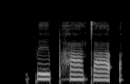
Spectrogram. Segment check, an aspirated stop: present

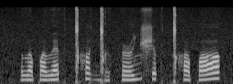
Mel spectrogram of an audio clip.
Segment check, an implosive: absent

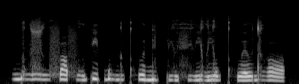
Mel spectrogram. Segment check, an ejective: absent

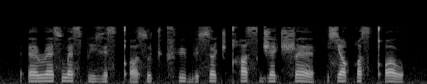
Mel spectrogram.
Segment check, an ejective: present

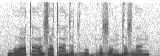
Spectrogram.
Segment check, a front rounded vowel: absent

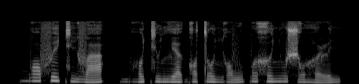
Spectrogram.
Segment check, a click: absent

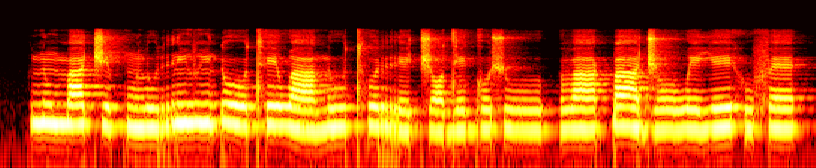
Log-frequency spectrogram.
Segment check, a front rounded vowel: absent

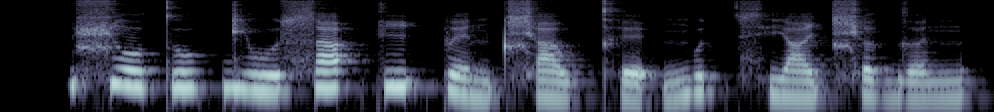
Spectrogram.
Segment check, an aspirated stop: present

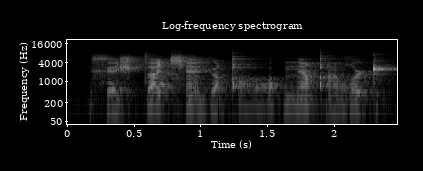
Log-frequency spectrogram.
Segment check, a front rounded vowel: absent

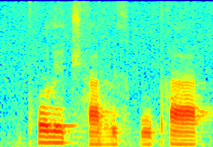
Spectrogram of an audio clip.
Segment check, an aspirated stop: present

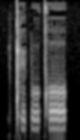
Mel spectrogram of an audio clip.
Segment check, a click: present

